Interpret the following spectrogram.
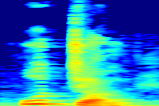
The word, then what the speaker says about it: উজ্জ্বল: যেমন উজ্জ্বল এখানে জয় জ তারপরে বফলা যুক্ত হয়েছে। এখানেও ব এর কোন বা বফলার কোন উচ্চারণ নেই।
